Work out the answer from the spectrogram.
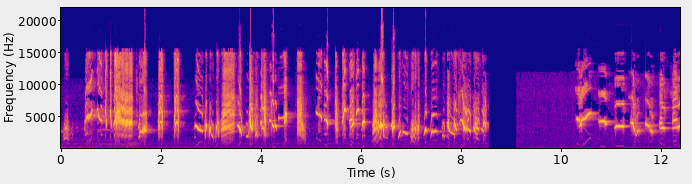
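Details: Magpie delivering a long, dense run of sweet whistles mixed with sharp clicking notes and quick warbled trills, then a short silence before a fresh phrase of bright whistled notes.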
